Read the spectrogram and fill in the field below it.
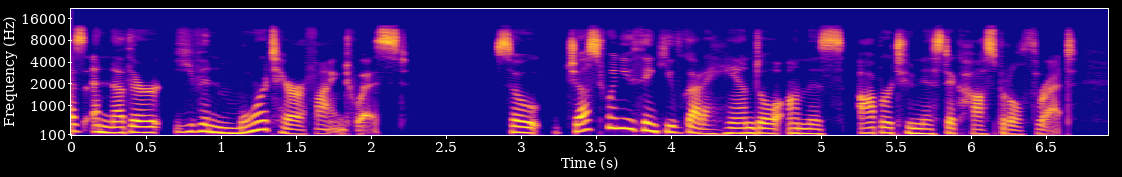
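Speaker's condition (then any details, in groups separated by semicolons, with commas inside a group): No condition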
